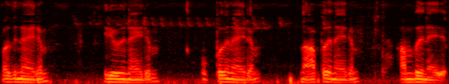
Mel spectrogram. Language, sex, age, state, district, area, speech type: Malayalam, male, 30-45, Kerala, Palakkad, rural, spontaneous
